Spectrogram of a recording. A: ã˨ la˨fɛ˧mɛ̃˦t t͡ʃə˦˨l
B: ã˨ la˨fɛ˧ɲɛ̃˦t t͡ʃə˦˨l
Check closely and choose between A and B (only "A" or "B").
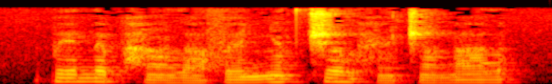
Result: B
